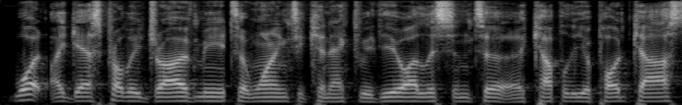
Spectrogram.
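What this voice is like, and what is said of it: Slightly raspy voice. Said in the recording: “I might sound a little bit raspy. That's just a bit of my jet lag probably”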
